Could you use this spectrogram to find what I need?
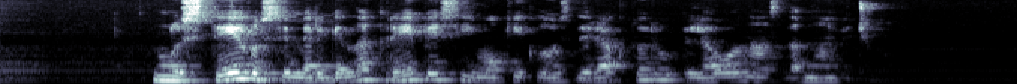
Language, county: Lithuanian, Marijampolė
